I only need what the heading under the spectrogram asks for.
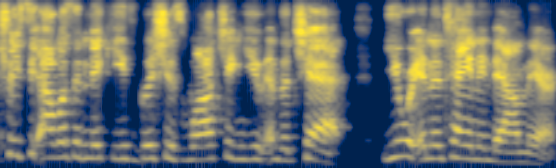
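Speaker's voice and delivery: ordinary delivery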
